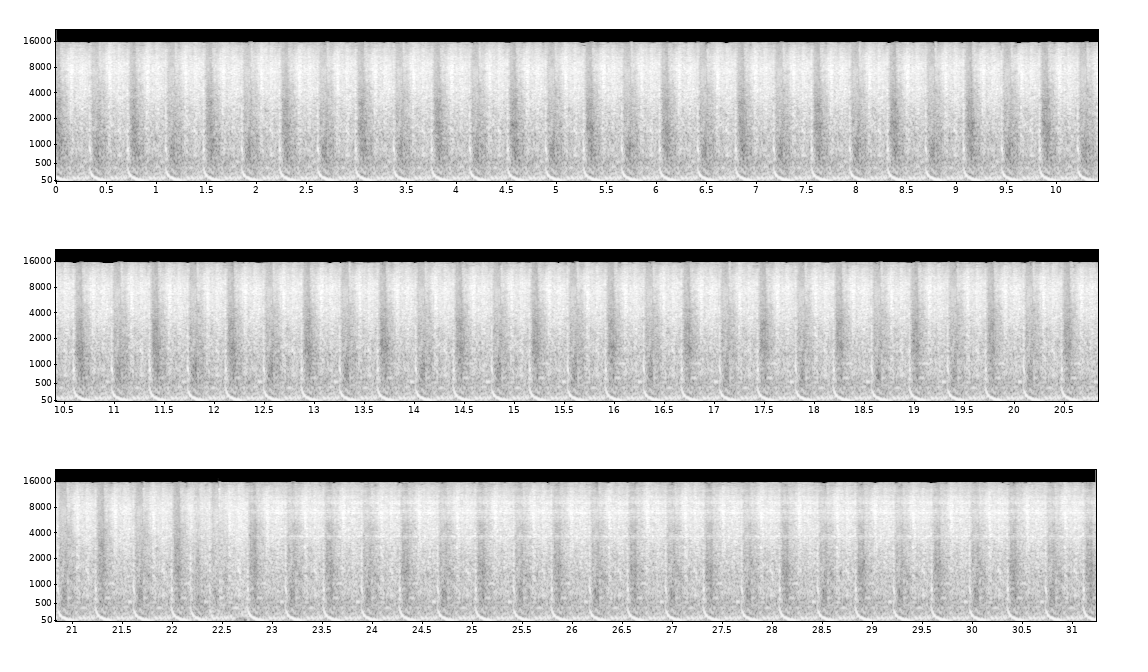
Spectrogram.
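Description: Schranz-style hard techno from a live DJ set: a steady, evenly spaced kick drum under dense percussion. About two-thirds of the way in, a high steady tone enters over the beat.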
